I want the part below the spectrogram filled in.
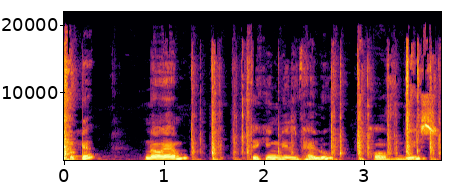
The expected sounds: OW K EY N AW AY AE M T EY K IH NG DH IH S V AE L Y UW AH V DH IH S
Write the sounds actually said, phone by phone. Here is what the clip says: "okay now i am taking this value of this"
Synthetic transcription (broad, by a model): OW K EY N AW AY M T EY K IH NG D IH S B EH L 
